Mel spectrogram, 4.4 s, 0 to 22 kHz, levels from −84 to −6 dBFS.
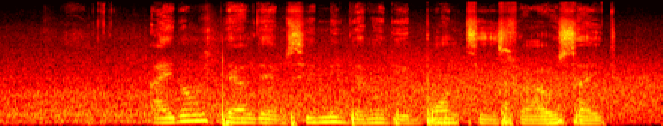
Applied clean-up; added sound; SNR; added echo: none; Wind; 8 dB; none.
